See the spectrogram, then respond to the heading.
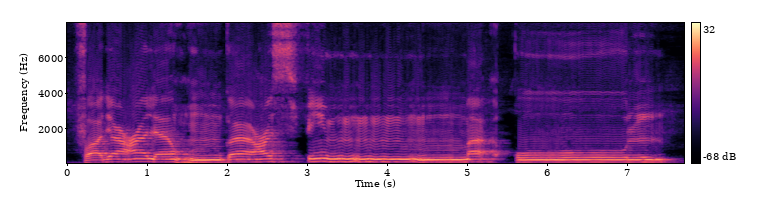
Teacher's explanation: اور یہ عین کی آواز نکالیں، یہ بھی عین کی آواز نکالیں، اور میم کے آگے حمزہ، حمزہ کے اوپر سکون ہے، جزم ہے، اور اس کو ہم جھٹکے کے ساتھ پڑھیں گے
